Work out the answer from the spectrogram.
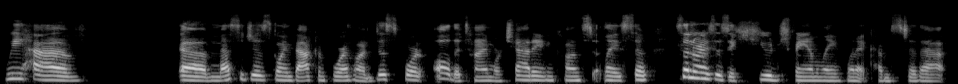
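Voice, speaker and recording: Chatty, expressive woman as podcast guest. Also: mid-range voice, unhurried. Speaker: podcast guest, novelist and kindergarten teacher. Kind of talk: casual chat.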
